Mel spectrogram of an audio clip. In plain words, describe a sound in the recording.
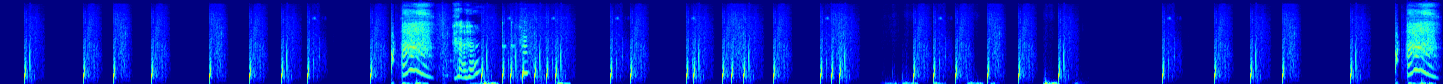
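Short bright pops sound again and again as a cartoon cat's outfit changes.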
